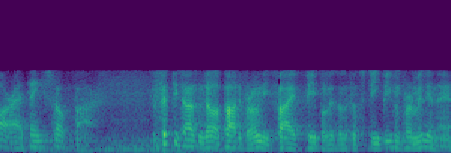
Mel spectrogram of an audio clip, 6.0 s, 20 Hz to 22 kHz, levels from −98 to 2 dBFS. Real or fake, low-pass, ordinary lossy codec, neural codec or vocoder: fake; 7.2 kHz; AAC, 16 kbps; codec, 24 kHz, 0.5 kbps, DualCodec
